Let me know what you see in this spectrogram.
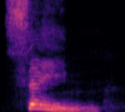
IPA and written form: seɪm (same)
